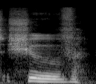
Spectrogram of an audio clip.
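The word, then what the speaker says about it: shuv (שוב): Shuv, that's S-U-B, but in Hebrew there, the bait lacks the dogesh, so it has a softer pronunciation like a V, so it's shuv.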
